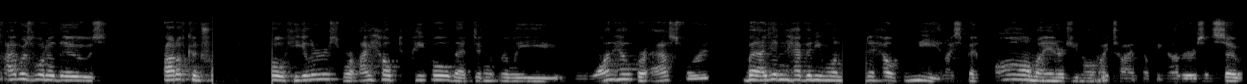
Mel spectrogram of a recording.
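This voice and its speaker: A man's voice: sits high, darkish tone, slightly rough, poor audio. A man in his sixties, born in Greece, answering as an interview guest and explaining ideas step by step in an earnest, lecturing way.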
